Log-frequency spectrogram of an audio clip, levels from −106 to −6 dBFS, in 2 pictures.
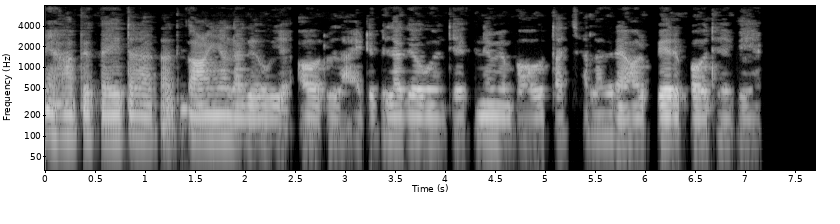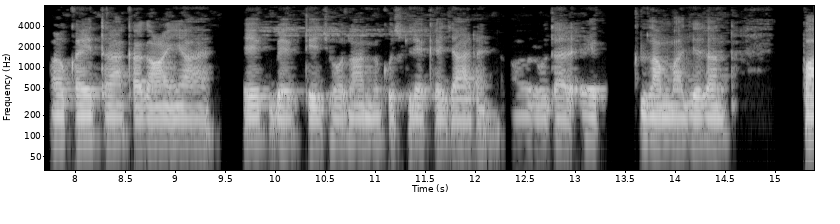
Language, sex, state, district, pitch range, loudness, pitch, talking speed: Hindi, male, Bihar, Lakhisarai, 90-95 Hz, -32 LUFS, 95 Hz, 185 wpm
